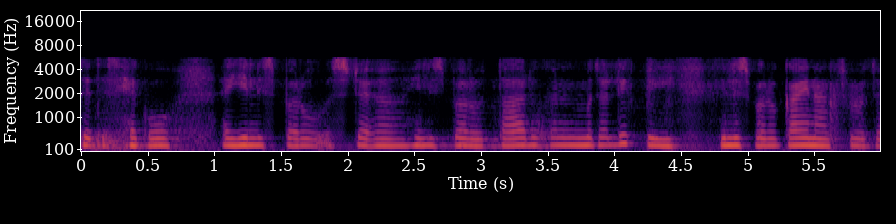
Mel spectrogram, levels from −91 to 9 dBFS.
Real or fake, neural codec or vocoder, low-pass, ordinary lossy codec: fake; codec, 24 kHz, 0.9 kbps, DualCodec; 5.4 kHz; none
